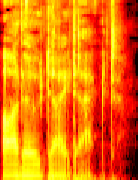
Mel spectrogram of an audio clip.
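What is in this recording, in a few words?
"autodidact", American English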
